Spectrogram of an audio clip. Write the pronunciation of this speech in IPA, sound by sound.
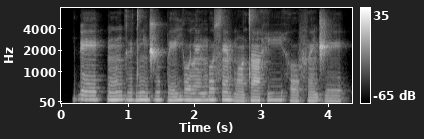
ɗ eː˧ k͡p ũ˨˦ ɡ ɨ˨ d ĩ˧ d͡ʒ u˧ p e˨˦ j o˧ l ɛ̃˧ ŋ o˦ s ɛ̃˦ b ɔ̃˨ t ã˧ h iː˦ h o˨ f ɛ̃˨˦ d͡ʒ e˨

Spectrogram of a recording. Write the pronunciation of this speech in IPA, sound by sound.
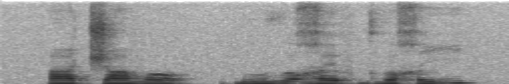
ɑ t͡ʃ ɑ v ɔ | ɓ u ð u ʁ ɛ f ɡʱ ʊ χ i

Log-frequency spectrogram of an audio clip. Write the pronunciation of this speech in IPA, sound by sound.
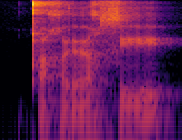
qʼ ɛ χ ə ɾ ɜ ʁ ɬ e

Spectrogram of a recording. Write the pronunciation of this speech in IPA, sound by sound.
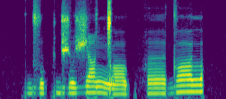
d͡z ʊ˨˦ kʷ d͡ʒ ʊ˧ ʒ ɑ˦ ŋ͡ǀ ɒː˨ kʷ h ʌː˧ d ɒ˦ l

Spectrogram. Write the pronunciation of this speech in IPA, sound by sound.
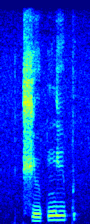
t͡ʃ ɨ˨ p n i˦ p

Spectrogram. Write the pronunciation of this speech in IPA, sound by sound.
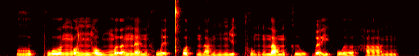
ɣ u˦˥ p̚ k w u˧ ə̯ ŋ ɔ˨˦ ɲ ɔ˨˦ w m ə̰ː˧˥ n ɛ˧˩ n k w ḛ˧˨ t̪ʰ o˨˩ t̚ n a̤˨˩ ŋ ɲ i˨˩ t̚ k ṵ˧˨ ŋ n a˧ m k ɨ̤˨˩ w ɓ ɛ̰˧˥ j h w ə̤ː˨˩ h a̤˨˩ ŋ

